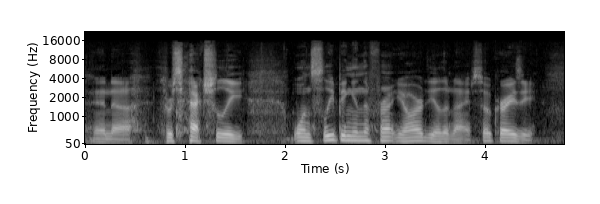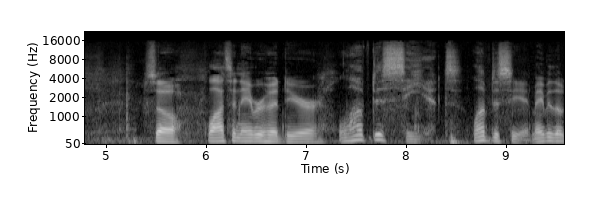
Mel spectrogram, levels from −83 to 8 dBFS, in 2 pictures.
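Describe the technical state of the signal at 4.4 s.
At 4.4 s the signal is intact, with nothing audible there that points to a technical fault.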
